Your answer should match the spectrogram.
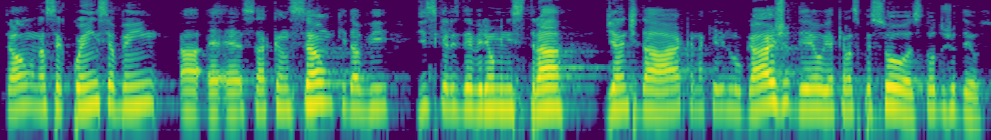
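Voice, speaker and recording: A man interpreting a sermon live, turning each phrase over quickly and fluently. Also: high voice, little pitch movement. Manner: quick, fluent rendering with fillers. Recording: long hall reverb.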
